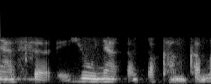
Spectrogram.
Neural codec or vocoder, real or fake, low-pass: none; real; 3.6 kHz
